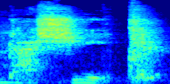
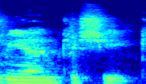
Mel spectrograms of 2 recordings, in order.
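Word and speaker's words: Kashyyyk: the spelling of planets and stuff like that kashik yeah exactly do spell it's got three y's three y's in a row so K so cash Cas kashik yeah yeah k y y y k okay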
